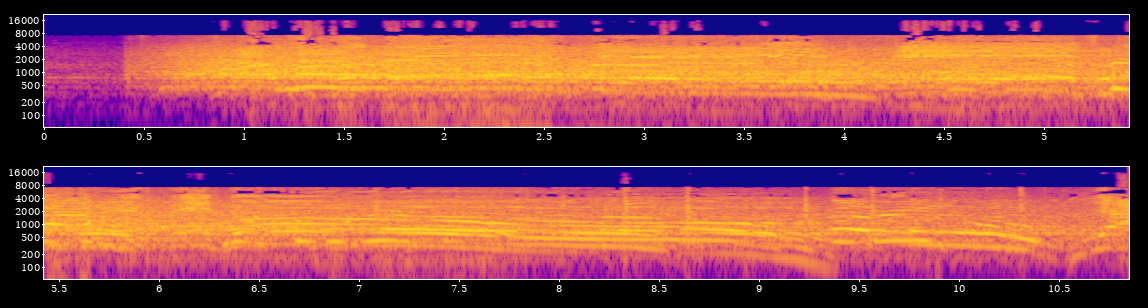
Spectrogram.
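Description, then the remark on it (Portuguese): An audience shouts and cheers excitedly, many voices overlapping in a sustained roar with whoops rising above it, continuous for about ten seconds; the people present shout "oh, que coisa boa". “Pessoas presentes gritam, oh, que coisa boa, e ainda fazem gargarejo com chá de Santo Daime.”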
